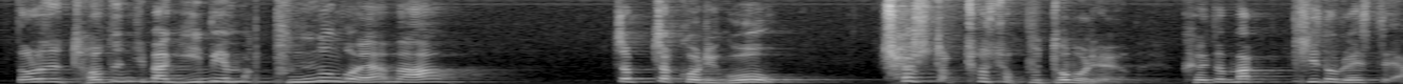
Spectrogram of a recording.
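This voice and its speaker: Middle-aged woman pastor, lively storytelling sermon, plays out the voices in her story. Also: on the high side, breathy edge. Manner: animated storytelling, acting out quoted voices. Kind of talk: sermon with personal testimony.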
